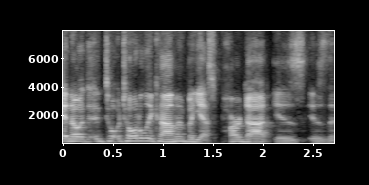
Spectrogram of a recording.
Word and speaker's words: Pardot: I wondered, I was saying Pardot originally, many years ago, sure. and turns out it's Pardot.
